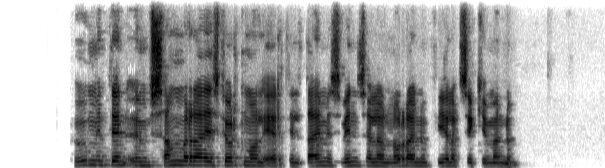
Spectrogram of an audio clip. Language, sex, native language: Icelandic, male, Icelandic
